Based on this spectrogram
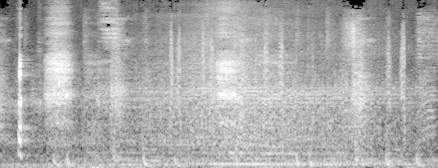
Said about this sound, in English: What? Wait, shit. I gotta get the highway sound down.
